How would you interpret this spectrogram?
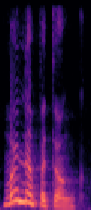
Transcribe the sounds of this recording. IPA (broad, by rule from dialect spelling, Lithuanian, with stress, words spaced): ˈmɐnʲ nʲɛpɐˈtʲoːŋk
